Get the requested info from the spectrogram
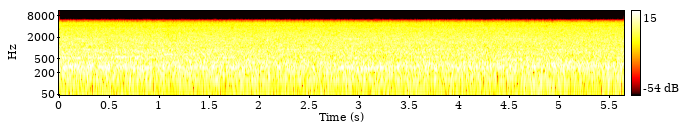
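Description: Steady rushing noise of an Astepo aseptic filler running as product flows into a T-liner bag inside an IBC container.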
